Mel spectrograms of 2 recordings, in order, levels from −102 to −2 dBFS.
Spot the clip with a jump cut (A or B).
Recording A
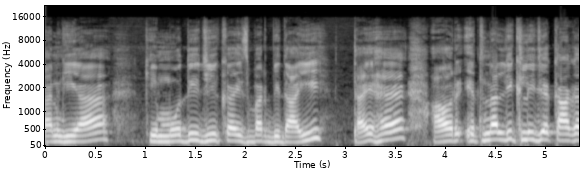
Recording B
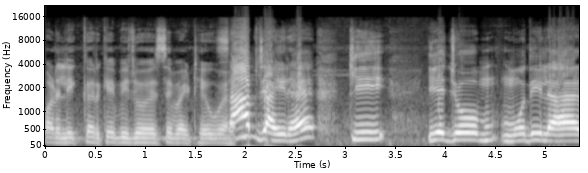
B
